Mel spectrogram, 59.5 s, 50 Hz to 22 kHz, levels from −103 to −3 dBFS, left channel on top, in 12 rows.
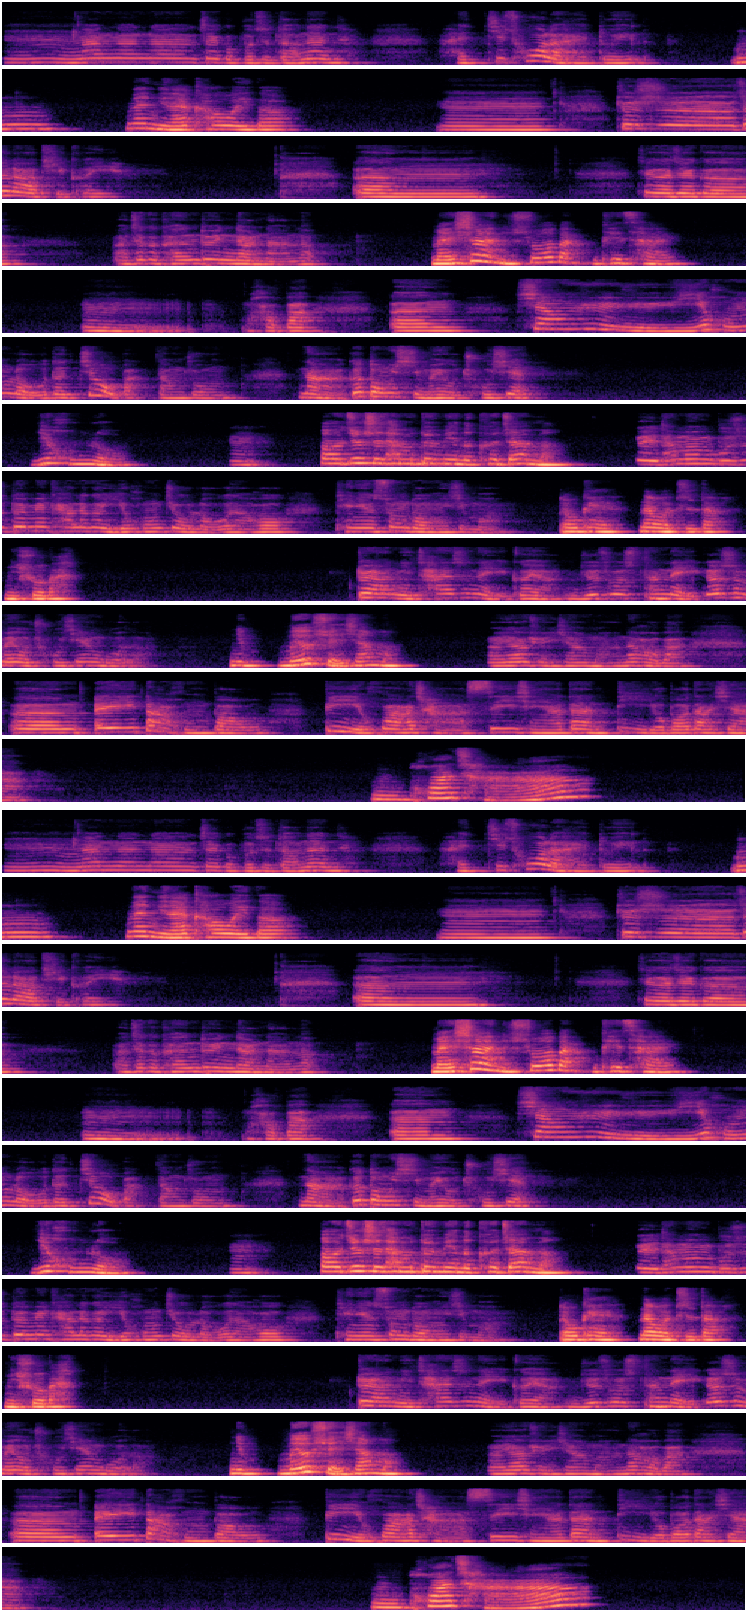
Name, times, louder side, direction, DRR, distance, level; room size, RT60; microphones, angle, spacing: voice 1, 0.0-2.4 2.9-4.3 7.9-10.7 11.8-13.2 14.2-15.1 15.6-17.0 20.4-21.1 21.4-23.0 23.3-28.4 31.3-31.5 34.0-38.1 42.0-45.6 47.9-51.4 51.8-54.7, left 1 dB, 15° left, 0.8 m, -36 dB
voice 2, 4.9-5.4 5.8-6.9 17.7-19.4 30.0-30.6 31.9-33.6 38.4-40.1 44.0-44.1 46.2-47.4 57.0-58.5, right 2 dB, 35° right, 0.4 m, -26 dB
3.4 x 2.8 x 3.7 m
head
